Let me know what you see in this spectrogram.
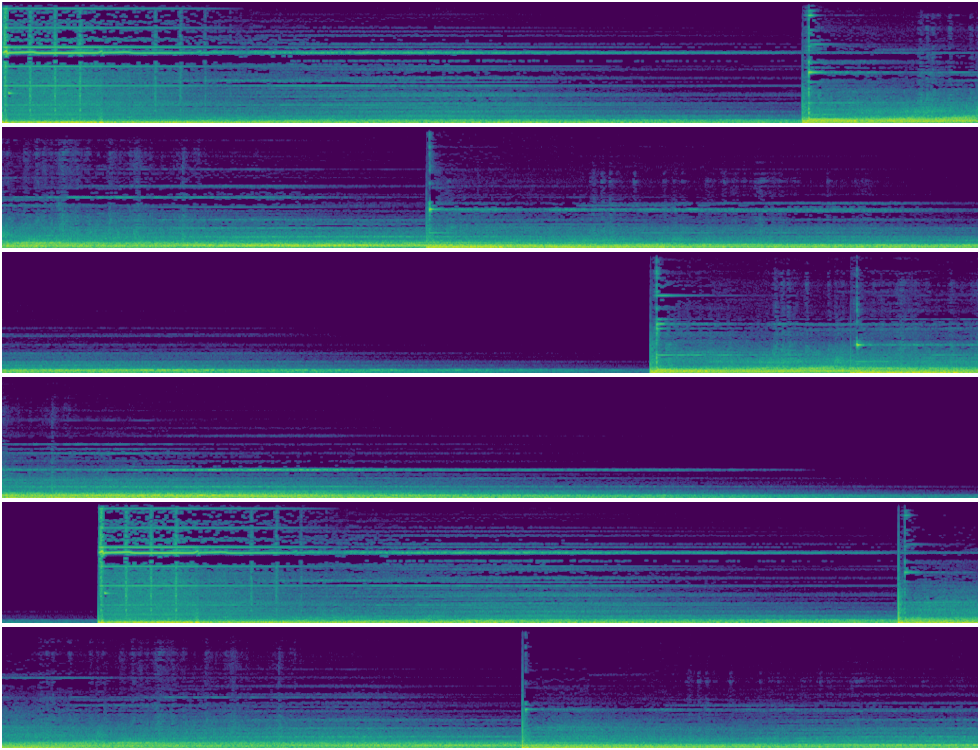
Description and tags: Old temple - atmo drone thriller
